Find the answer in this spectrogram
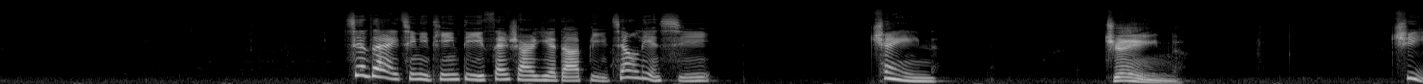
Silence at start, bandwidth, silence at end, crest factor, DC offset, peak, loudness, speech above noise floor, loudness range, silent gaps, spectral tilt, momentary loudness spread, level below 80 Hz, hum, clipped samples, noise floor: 3.45 s; 14.5 kHz; 0 s; 22 dB; under 0.1%; -6 dBFS; -22 LUFS; 46 dB; 6 LU; none; -4 dB/octave; 13 LU; -62 dBFS; none; under 0.1%; -68 dBFS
